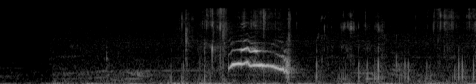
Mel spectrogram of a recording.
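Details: Kitten eating egg yolk indoors gives one clear, drawn-out meow that rises then slides down, lasting about half a second mid-clip, surrounded by soft wet licking and smacking clicks of eating.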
